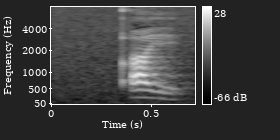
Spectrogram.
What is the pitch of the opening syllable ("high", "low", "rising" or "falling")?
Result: falling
